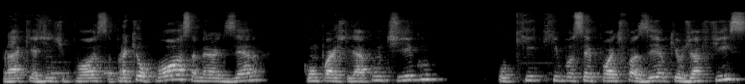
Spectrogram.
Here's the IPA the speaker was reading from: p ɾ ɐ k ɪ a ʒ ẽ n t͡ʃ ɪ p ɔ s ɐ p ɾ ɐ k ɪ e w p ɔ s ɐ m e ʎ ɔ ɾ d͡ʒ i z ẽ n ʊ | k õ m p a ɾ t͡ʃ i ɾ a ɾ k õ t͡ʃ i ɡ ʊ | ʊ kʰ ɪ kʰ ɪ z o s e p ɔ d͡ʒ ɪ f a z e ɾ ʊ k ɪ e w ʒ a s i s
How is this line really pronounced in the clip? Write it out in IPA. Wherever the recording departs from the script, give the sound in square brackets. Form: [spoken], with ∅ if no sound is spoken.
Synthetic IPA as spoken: p ɾ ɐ k ɪ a ʒ ẽ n t͡ʃ ɪ p ɔ s ɐ p ɾ ɐ k ɪ e w p ɔ s ɐ m e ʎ ɔ ɾ d͡ʒ i z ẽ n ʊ | k õ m p a ɾ t͡ʃ i [ʎ] a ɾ k õ t͡ʃ i ɡ ʊ | ʊ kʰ ɪ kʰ ɪ [v] o s e p ɔ d͡ʒ ɪ f a z e ɾ ʊ k ɪ e w ʒ a [f] i s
